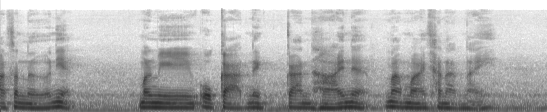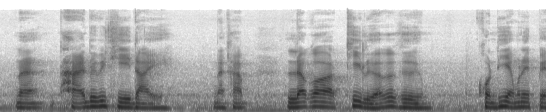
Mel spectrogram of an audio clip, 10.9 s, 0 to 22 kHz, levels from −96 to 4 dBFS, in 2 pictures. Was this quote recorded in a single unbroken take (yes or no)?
yes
